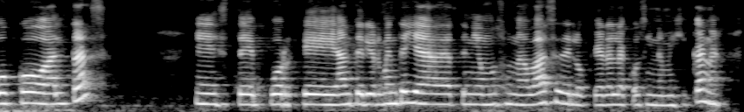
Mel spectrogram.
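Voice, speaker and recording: At a fairly slow pace, a woman speaks in a monotone, flat way at a fairly high pitch. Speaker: gastronomy student. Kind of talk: casual chat.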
